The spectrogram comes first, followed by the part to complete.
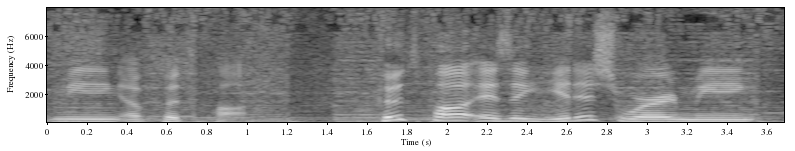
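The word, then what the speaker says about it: chutzpah: or that's fast oh it starts the H sound so the C is silent puts ha extreme self-confidence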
